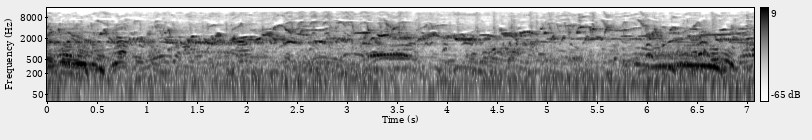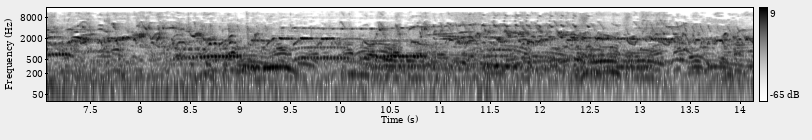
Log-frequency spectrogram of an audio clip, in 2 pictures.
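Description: Many caged white-rumped shamas (murai batu) singing at once in competition: a dense, unbroken chorus of overlapping whistles, trills and harsh calls, with one long rising whistle about ten seconds in.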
